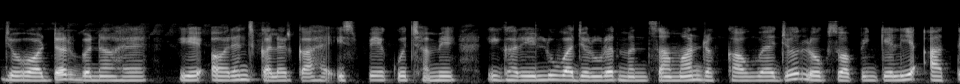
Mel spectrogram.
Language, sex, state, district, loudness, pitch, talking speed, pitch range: Hindi, female, Uttar Pradesh, Muzaffarnagar, -17 LUFS, 190 Hz, 170 wpm, 185-195 Hz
